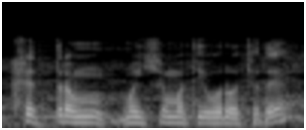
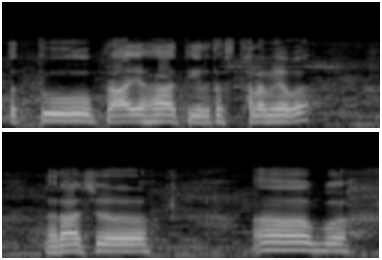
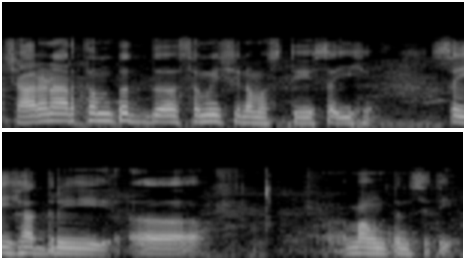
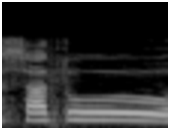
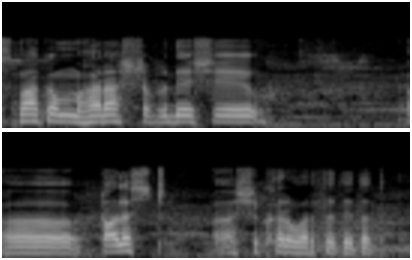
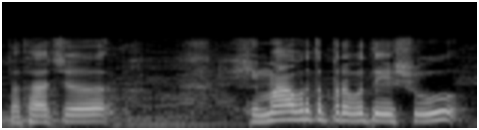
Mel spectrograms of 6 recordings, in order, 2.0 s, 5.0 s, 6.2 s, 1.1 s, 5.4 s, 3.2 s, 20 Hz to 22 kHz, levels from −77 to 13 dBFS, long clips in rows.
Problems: background sounds at intervals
